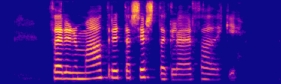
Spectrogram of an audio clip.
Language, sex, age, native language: Icelandic, female, 20-29, Icelandic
